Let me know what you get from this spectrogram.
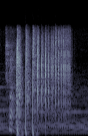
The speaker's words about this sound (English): I have this weather dice, so I'm going to go ahead and roll it right now.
